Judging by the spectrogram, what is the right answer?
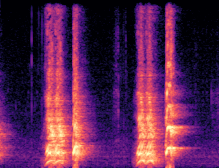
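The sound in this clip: Dogs of a pack barking, with four loud, sharp barks in two quick pairs separated by a short silence.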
